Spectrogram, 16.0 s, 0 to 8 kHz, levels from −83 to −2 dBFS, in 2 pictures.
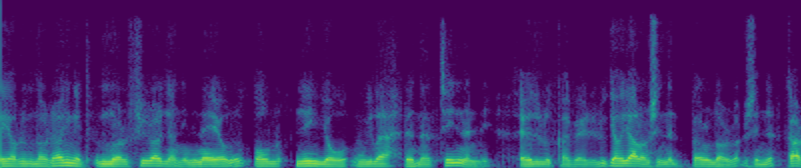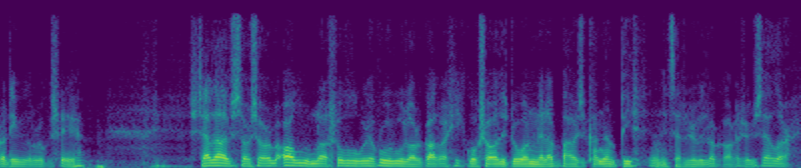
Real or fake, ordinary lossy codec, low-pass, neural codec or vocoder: fake; none; 7.2 kHz; codec, 16 kHz in and 24 kHz out, 0.4 kbps, LongCat-Audio-Codec, four codebook decoder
